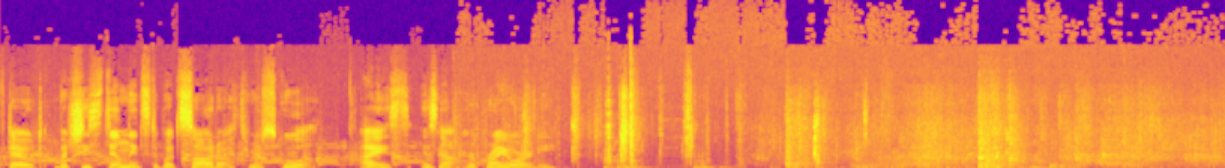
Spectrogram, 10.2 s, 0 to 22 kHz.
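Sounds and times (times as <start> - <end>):
speech: 0.1 - 5.2
hollow knocks and clatters: 4.7 - 7.4
water from a well splashing and gurgling into a jerry can: 5.9 - 10.2.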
